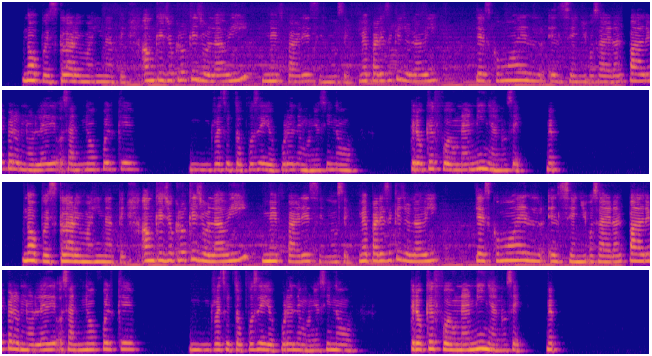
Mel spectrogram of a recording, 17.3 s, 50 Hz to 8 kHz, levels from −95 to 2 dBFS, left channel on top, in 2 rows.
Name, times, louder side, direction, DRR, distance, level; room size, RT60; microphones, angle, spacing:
voice 1, 0.3-5.8 6.3-10.4 11.1-13.3 14.1-15.6 15.9-16.0, right 4 dB, 65° right, 0.7 m, -29 dB
sound 1, 1.3-8.3, equal, 70° left, 1.1 m, -46 dB
4.5 x 2.7 x 3.4 m
head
